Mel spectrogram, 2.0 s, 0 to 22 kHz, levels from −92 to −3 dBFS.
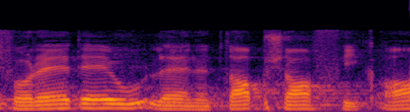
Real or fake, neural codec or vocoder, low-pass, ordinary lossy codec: real; none; 7.2 kHz; none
